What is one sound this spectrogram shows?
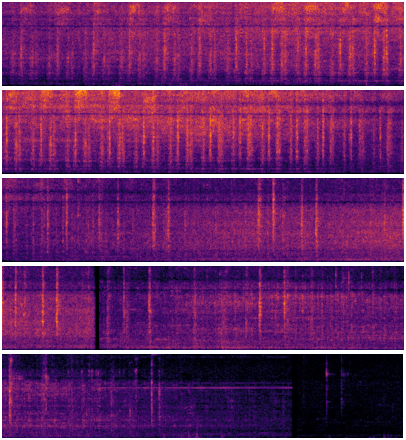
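Small train wheels clatter along the rails.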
